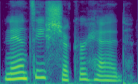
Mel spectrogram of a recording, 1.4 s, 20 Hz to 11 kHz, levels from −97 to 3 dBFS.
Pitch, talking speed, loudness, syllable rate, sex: 205 Hz, 175 wpm, -17 LUFS, 3.9 syllables/s, female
